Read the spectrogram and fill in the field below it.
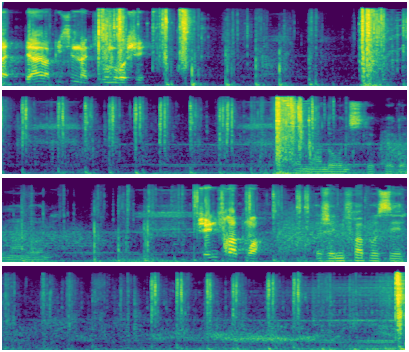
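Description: Quick footsteps run across hard ground.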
